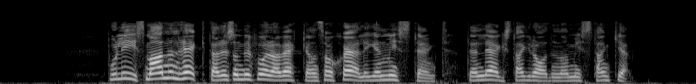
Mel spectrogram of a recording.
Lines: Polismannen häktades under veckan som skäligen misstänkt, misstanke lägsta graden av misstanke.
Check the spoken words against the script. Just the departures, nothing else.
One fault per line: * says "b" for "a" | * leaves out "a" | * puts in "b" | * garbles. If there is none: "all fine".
* puts in "förra"
* says "den" for "misstanke"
